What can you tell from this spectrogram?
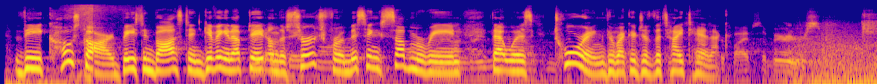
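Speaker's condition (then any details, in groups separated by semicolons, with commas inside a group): No condition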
